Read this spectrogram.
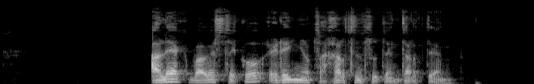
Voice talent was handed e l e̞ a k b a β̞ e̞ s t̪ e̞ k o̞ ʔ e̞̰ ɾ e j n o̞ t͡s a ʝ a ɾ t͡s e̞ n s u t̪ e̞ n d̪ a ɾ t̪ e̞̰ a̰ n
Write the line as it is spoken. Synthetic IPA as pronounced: a l e̞ a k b a β̞ e̞ s t̪ e̞ k o̞ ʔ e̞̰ ɾ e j ɲ o̞ t͡s a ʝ a ɾ t͡s e̞ n s u t̪ e̞ n t̪ a ɾ t̪ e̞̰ a̰ n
